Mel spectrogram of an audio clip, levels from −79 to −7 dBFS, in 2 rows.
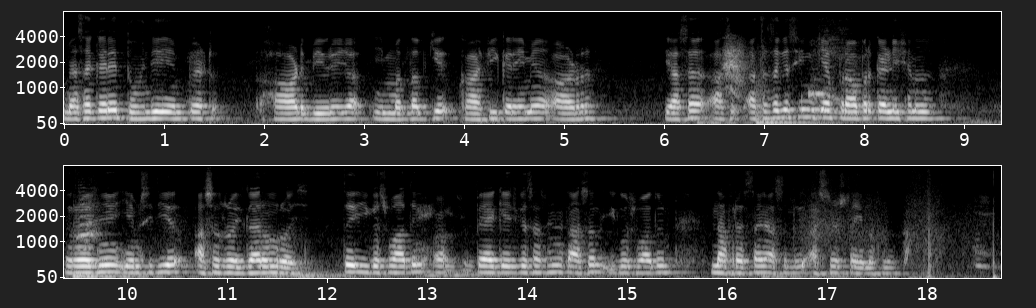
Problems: constant background noise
